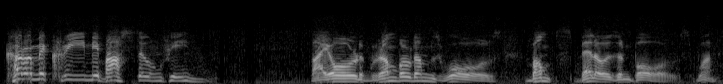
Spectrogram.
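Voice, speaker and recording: A man reading literary prose aloud as an audiobook narrator, in a playful, declamatory, theatrical way with deliberate phrasing, on a 1980s recording. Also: medium pitch, sing-song, pushed and bright, low-quality recording.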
